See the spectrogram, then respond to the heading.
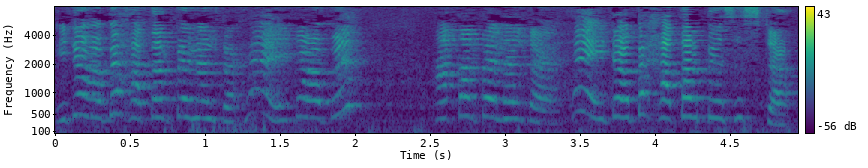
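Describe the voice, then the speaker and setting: A woman with a Bangladeshi Bengali accent, selling dresses on a live stream, talking loudly and repeating her pitch over and over. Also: fast talker, very noisy. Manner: loud, repetitive sales pitch. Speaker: online shop seller.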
